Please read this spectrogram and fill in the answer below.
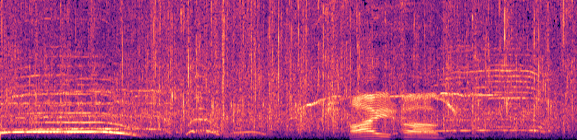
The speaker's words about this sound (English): My wife really should be here to receive that applause, more so than me.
